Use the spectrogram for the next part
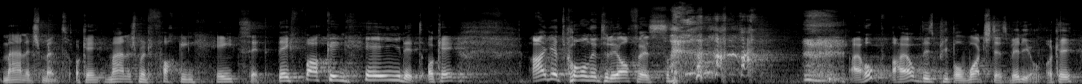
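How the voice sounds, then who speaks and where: A man's voice: medium pitch, wildly swooping pitch, moderate pace, fairly bright tone. A young man with a mid-range voice tells a story straight to camera. He is brash and boastful and swears freely, leaning on "right?" to keep the listener with him. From Norway. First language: Norwegian. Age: 20s. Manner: brash, boastful and profane, full of "right?" tags. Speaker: vlogger. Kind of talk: casual storytelling vlog.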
